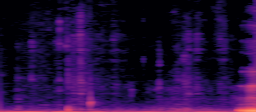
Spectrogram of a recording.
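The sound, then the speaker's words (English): Someone with eyes closed chews a Skittle candy, with a few soft, brittle crunches spaced through the first second before a voice starts talking at the very end. “I like that crunch sound.”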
